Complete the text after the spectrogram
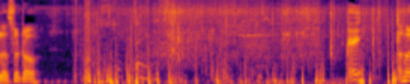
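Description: Leaves rustle and snap as a plant is handled.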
